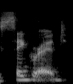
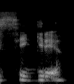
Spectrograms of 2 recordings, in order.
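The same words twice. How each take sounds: First: The name is said with an English pronunciation. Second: The name is said with a Norwegian pronunciation. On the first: This is the form the speaker usually hears. "I'm so used to the pronou- pronunciation of my name being" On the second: This is the original form in the home language. "but in Norwegian it would be"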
